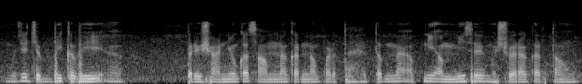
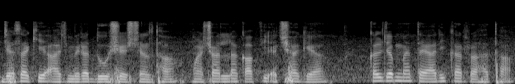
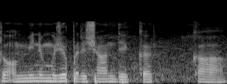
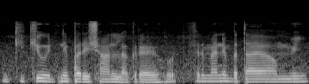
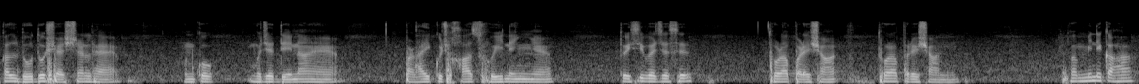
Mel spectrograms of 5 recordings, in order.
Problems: none marked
